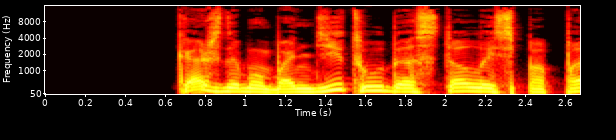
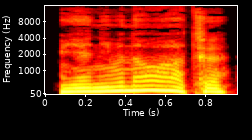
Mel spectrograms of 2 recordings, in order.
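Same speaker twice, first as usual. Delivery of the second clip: near tears; 3 semitones higher, 3 dB louder, faster than usual. Acted. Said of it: "чуть не плача ответила Кэт".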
